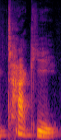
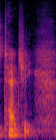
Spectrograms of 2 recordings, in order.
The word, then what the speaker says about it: Takyi: I said, hey, nice to meet you, Takyi. I just so vividly remember him saying, that's really not how you pronounce my name, man. And he like phonetically spelt out the correct pronunciation, which is Takyi.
